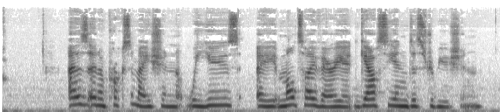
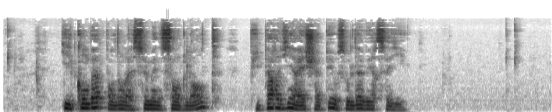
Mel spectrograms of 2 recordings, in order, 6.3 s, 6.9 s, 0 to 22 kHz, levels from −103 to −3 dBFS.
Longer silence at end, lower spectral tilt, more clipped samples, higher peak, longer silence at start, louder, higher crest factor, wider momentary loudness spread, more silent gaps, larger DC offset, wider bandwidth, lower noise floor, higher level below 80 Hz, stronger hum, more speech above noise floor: second, 0.05 s vs 0.45 s; about the same, -3.5 dB/octave vs -4 dB/octave; neither; second, -14 dBFS vs 0 dBFS; about the same, 0.05 s vs 0.1 s; second, -31 LUFS vs -17 LUFS; about the same, 16 dB vs 20 dB; second, 6 LU vs 15 LU; neither; neither; first, 16.5 kHz vs 11.5 kHz; second, -55 dBFS vs -64 dBFS; about the same, -54 dBFS vs -56 dBFS; neither; second, 24 dB vs 47 dB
